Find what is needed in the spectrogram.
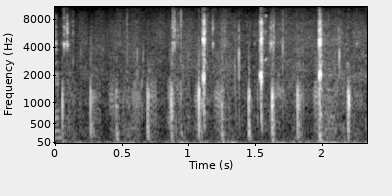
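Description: Hooves of a Missouri Fox Trotter horse clip-clopping on a paved road under a rider: a quick run of hoofbeats, several a second.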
